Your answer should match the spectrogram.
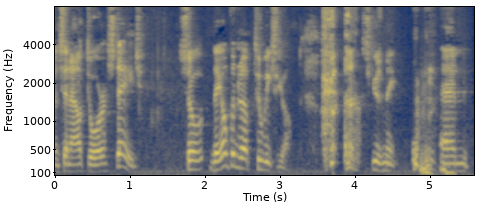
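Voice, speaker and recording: A middle-aged man telling casual anecdotes as an interview guest, acting out what people said and often clearing his throat. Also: medium pitch, rough recording. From New York area, USA. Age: late 40s to 50s. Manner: animated retelling with acted-out quotes and frequent throat-clearing. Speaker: podcast guest, actor and stand-up comic.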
